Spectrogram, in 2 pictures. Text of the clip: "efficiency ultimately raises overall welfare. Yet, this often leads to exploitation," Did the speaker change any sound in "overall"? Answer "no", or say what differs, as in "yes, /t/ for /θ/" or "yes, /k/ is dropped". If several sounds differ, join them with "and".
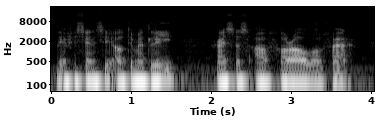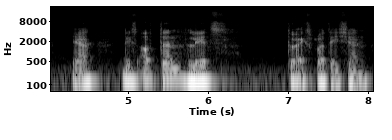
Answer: yes, /f/ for /v/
